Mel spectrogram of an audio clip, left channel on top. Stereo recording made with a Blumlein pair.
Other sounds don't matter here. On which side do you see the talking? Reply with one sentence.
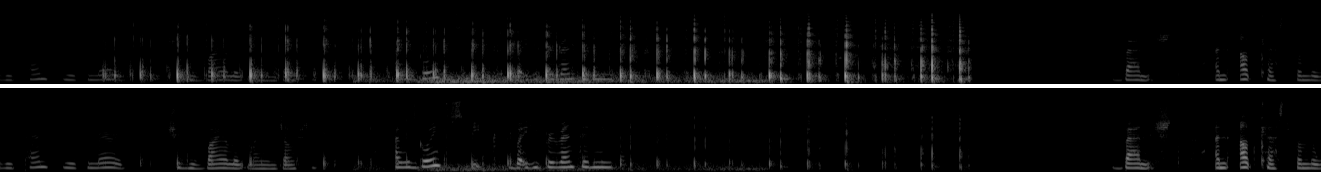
You can hear the talking on the right.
